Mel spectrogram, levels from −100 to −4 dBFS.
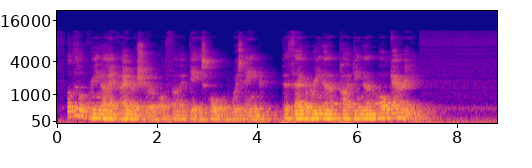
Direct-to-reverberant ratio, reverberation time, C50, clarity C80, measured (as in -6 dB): -8.5 dB, 1.0 s, 2.0 dB, 5.5 dB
